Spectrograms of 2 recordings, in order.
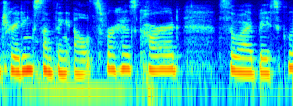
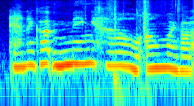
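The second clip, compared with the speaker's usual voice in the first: delighted reveal; 5 semitones higher, 4 dB louder than usual. Real, not acted. Collector revealing a well-loved member's card, delighted.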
